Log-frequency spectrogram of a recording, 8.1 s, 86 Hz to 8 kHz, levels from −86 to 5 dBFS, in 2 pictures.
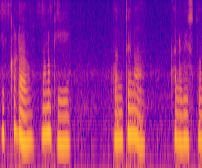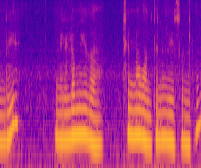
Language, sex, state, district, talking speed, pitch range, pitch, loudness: Telugu, female, Andhra Pradesh, Krishna, 65 wpm, 180-210 Hz, 195 Hz, -19 LUFS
